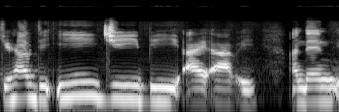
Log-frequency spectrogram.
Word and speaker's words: Ebira: I'm calling Egbira, and then it's spelled without the G. And most times I'm pronouncing it like you have the Egbira, and then it's spelled Ebira.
